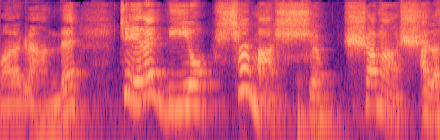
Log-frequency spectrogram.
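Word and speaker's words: Shamash: grande c'era il Dio sciamash sciamash alla Si si dice sciamasce si scrive samas in cuneiforme ma noi non ce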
